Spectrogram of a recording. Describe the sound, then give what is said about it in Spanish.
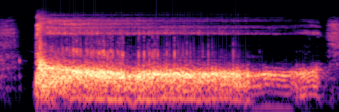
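A voice imitates a dragon breathing fire with a loud, sustained rasping roar that starts abruptly and rumbles steadily for about three seconds before cutting off. “Así que el dragón le lanza fuego a Trucas.”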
